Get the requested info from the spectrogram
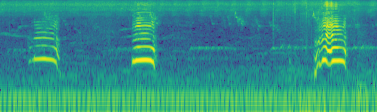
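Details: Goat bleating three times in about five seconds, each call a wavering, nasal, quavering cry of under half a second, the last one loudest, with a faint steady hum and light background noise between calls.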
